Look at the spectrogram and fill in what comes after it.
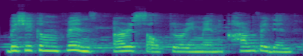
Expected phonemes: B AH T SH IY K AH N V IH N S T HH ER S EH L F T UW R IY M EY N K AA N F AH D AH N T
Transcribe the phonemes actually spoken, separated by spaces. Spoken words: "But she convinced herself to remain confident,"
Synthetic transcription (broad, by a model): B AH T SH IY K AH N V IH N S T HH ER S EH L F T UW R IY M EY N K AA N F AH D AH N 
